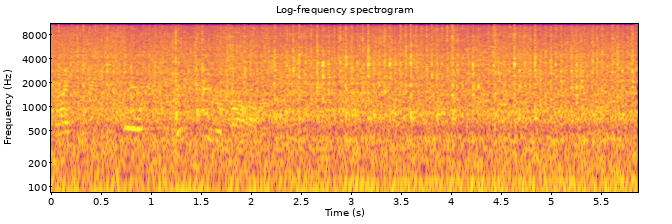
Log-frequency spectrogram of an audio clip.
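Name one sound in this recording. An old tractor engine chugs steadily and loudly close by.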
